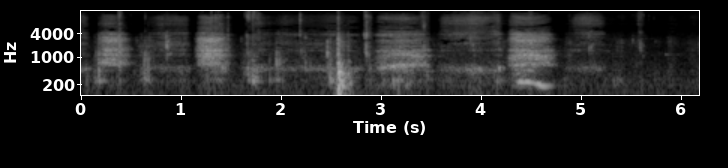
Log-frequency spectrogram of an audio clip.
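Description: Sharp breaths hissed in and out through an open mouth, about five noisy puffs, from a mouth burning after eating a super-hot chili chip. A short click sounds about halfway through.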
